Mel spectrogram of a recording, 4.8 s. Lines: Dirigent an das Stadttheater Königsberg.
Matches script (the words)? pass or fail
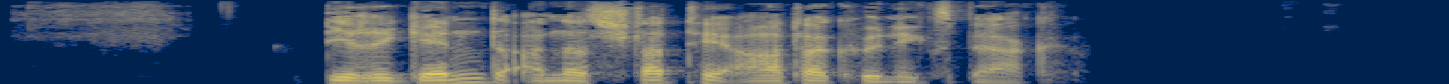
pass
